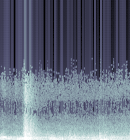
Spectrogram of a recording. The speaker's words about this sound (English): All right, here, tell you what, gentlemen, let's pull this table over, okay? We've got the chairs. Pull this chair. You're a strong man.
